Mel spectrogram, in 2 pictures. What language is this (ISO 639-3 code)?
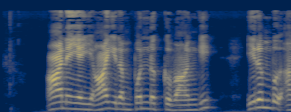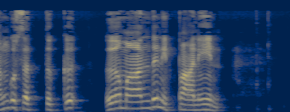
tam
